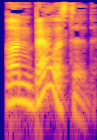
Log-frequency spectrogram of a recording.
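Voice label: "unballasted", British English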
